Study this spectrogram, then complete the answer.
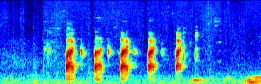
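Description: A young man speaks close into a microphone.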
